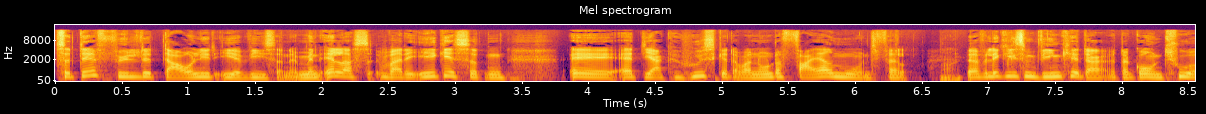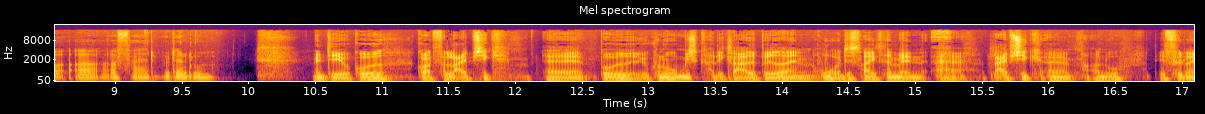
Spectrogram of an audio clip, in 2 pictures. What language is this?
Danish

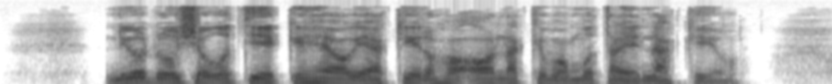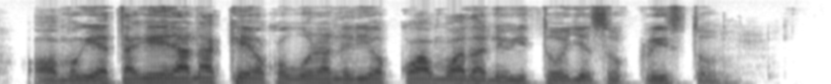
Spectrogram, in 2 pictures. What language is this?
Kikuyu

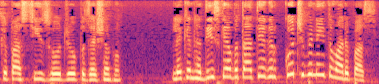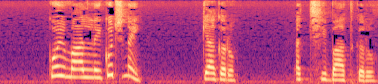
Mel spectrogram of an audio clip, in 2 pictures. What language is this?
Urdu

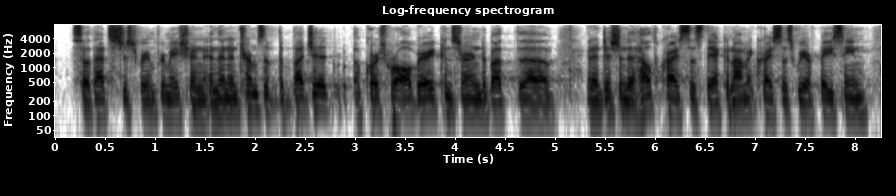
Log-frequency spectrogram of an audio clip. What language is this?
English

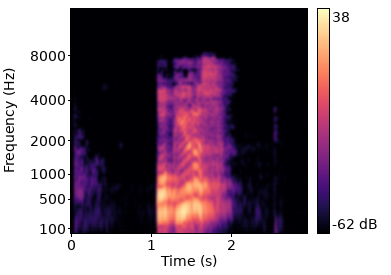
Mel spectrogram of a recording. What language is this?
Mari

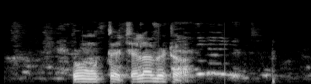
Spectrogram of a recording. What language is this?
Lasi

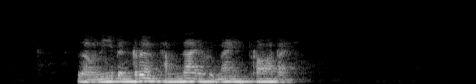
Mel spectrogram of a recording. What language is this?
Thai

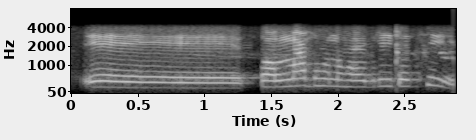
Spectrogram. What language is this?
Odia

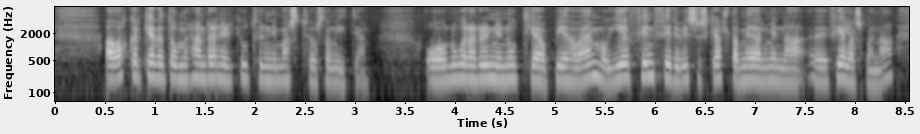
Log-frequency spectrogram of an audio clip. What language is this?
Icelandic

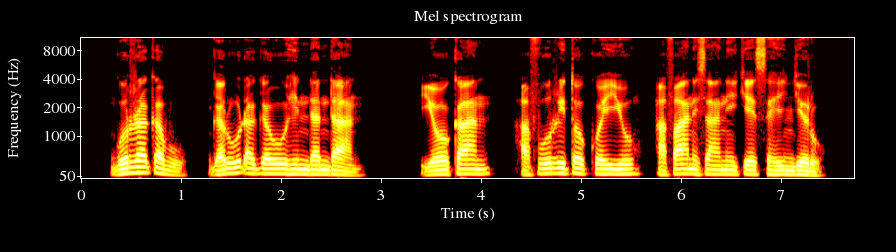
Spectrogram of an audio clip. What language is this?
Oromo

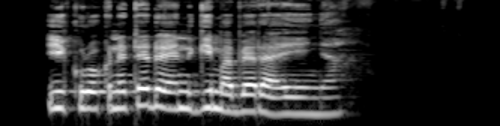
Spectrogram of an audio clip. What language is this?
Luo (Kenya and Tanzania)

